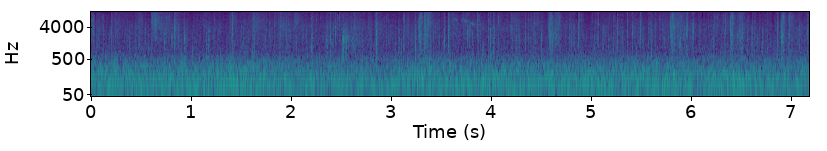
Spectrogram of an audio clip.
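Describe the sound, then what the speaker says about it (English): Fire crackles steadily in Dragon Age: Origins, a continuous dense roar with scattered snapping pops throughout. It holds at a constant level with no voices over it. "My right ear is really enjoying this fire sound effect."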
